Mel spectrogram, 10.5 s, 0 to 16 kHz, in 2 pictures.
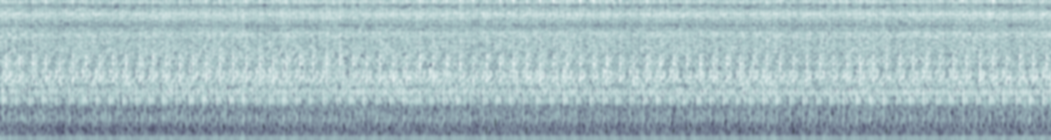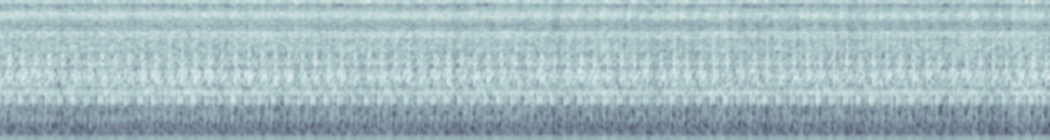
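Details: Isuzu NPR diesel after 11 years parked, bad fuel, cold at fast idle: loud steady run with light regular tap, like valve rattle, vanishing when warm. Rebuilt with new pistons, sleeves, valves; adjustment verified; suspected oil squirter, not confirmed.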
